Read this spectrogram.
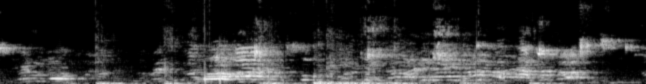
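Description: A basketball thumps as it is dribbled on the court.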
